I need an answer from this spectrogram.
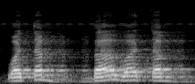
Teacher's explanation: मैंने कलकला किया है, बड़ा बाउंस किया है, यानी हरूफ कलकला पर जब तशदीद आए। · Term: बड़ा कलकला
